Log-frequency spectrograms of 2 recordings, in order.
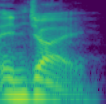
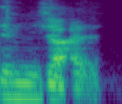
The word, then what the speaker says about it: Ndiaye: Well, okay, so I slipped into the mistake of saying and die because that's what all the content creators say. But there was a video recorded by all the players on how to pronounce the names, and he says very enthusiastically Iliman Njai with that speed.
